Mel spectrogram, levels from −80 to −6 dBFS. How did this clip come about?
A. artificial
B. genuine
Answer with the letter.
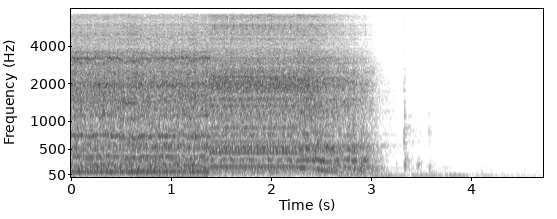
B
